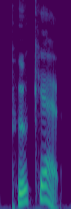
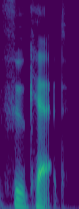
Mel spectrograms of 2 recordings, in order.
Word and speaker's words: Phuket: pronunciation right yes please it's puket not fukat exactly and we know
